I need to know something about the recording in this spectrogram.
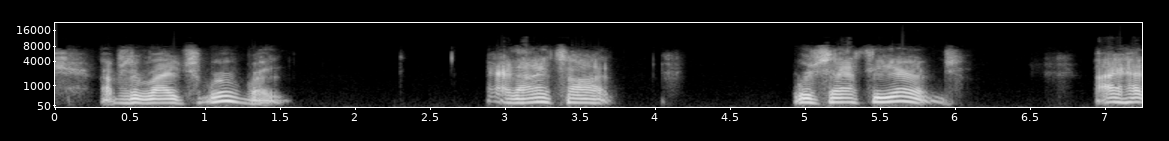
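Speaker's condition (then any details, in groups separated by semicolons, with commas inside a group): Spinal muscular atrophy, congenital; wheelchair user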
